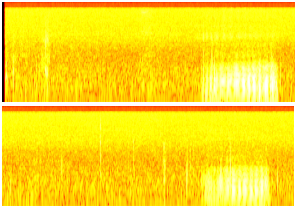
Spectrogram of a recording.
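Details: Pug snoring while asleep and dreaming: two rough, low snoring breaths about six seconds apart in a quiet room, with faint small sounds between.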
